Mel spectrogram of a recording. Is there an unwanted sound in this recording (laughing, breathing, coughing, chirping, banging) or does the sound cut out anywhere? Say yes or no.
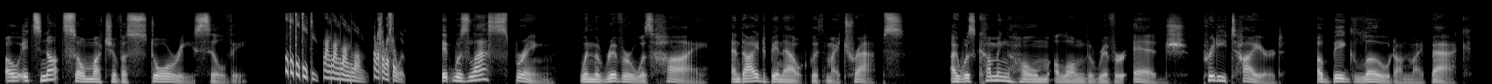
yes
